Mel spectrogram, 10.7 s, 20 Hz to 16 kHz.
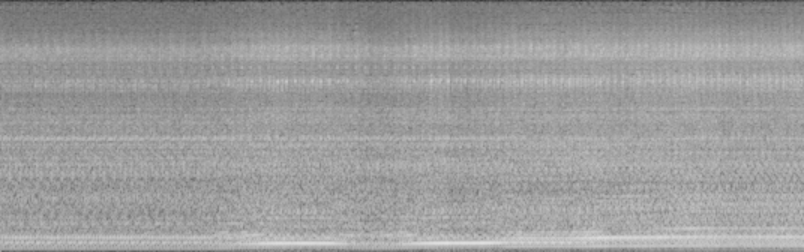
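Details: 2005 Dodge Cummins 5.9 diesel idling: faint, fairly even tick or knock about three per second over the clatter, loudest when cold and fading somewhat once fully warm; source unknown.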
